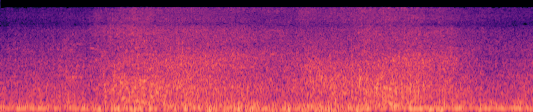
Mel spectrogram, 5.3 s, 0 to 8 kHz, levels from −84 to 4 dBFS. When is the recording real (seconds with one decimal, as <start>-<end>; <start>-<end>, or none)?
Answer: 1.6-3.6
